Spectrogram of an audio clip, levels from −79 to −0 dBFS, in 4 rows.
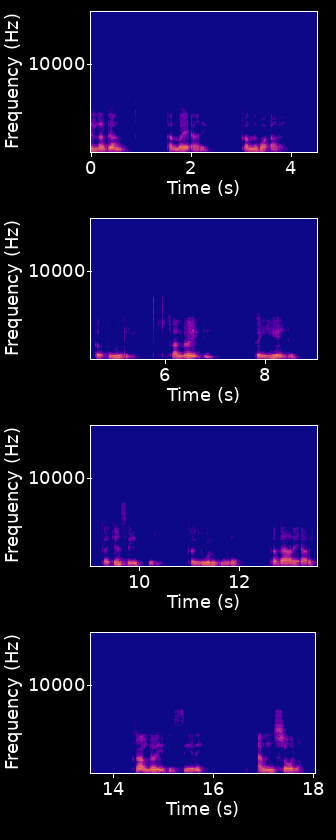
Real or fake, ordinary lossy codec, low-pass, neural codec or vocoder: fake; AAC, 64 kbps; 7.2 kHz; codec, 16 kHz, 1 kbps, FunCodec, trained on LibriTTS, 50 frames a second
